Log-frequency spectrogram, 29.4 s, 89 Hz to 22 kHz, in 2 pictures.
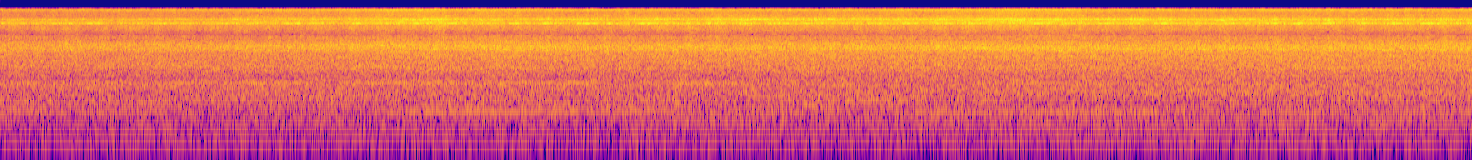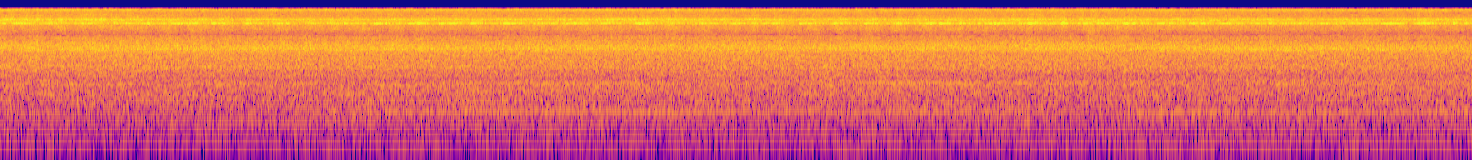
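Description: Arsoma EM280 flexographic label printing press running: a steady, loud mechanical noise with a faint high whine and a mid-pitched hum that fades in and out.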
